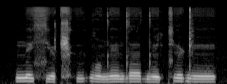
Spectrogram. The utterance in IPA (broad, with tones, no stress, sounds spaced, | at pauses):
n̪ e˧ sʲ ɘ˨ ʈ͡ʂʰ ɨ˨˦ ɡ ɔ̃˨ d̪ ɛ̃˧ d̪ ɜ˧ d̪ ɛ̃˨ c ɨ˦ ɖ ẽ˧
